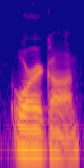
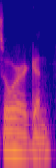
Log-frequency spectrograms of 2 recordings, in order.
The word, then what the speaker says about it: Oregon: There's something that they didn't get when they pronounced that Oregon.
